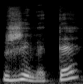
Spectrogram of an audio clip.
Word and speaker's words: живете: Отже, літературний наголос на останньому складі. Несете, берете, живете, даєте.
